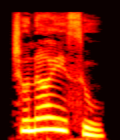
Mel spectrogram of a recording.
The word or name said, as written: ಚುನಾಯಿಸು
